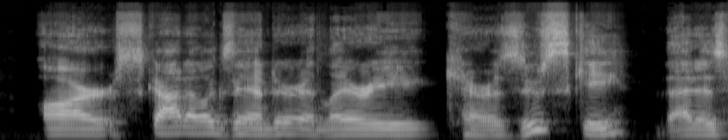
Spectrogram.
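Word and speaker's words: Karaszewski: and the writers are Scott Alexander and Larry KUSI that is how you pronounce his last name and they have since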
